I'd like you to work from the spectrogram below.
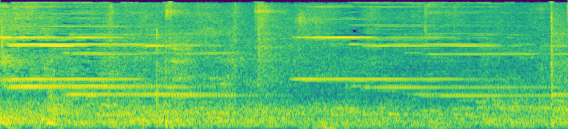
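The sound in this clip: A chamber bell is rung in a parliament before a vote, a steady electric ringing of layered sustained tones over a quiet background hum that lasts the full few seconds.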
